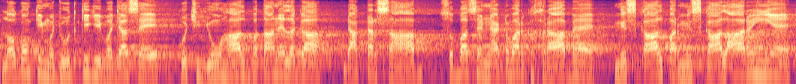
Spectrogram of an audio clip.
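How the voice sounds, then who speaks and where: A man with a fairly high voice tells one short joke after another at a slow, sing-song pace. His voice rings in an echoey room with a long reverb tail. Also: steady tone, pushed and bright. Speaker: joke narrator. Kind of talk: reading jokes aloud.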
